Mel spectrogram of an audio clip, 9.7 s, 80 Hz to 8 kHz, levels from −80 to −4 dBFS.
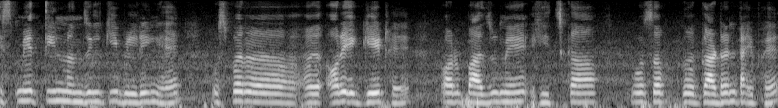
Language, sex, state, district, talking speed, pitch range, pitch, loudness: Hindi, female, Maharashtra, Mumbai Suburban, 150 wpm, 190-205 Hz, 200 Hz, -19 LUFS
